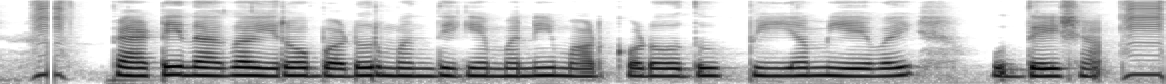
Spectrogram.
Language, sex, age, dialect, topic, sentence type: Kannada, female, 31-35, Central, banking, statement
